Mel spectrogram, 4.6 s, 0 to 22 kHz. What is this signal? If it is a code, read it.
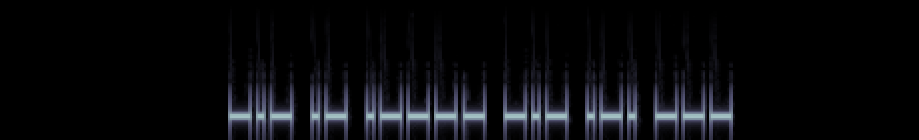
Morse code, heard as a keyed tone, about 34 wpm, 700 Hz. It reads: KA1KRO
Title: USA Call Signs Repeated 2x 35wpm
